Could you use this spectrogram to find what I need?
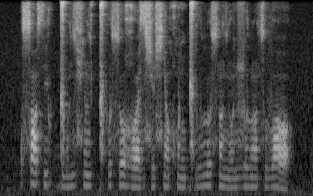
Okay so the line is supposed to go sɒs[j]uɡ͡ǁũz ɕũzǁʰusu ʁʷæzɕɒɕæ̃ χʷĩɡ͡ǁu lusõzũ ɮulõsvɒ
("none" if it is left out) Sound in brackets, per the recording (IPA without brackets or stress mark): j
